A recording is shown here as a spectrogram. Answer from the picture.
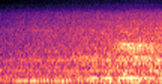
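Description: Steady rushing background noise with a low rumble, growing slightly louder, in a pause between spoken sentences.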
